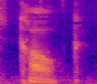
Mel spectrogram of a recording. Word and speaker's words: Kalk: So just to give you an idea of why they call Cork Bay, or why Cork Bay got its name. Cork, or the proper pronunciation is Kalk.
